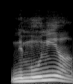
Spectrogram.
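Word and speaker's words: pneumonia: निमोनिया बीमारी का नाम है जी, पी की आवाज़ नहीं आती।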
